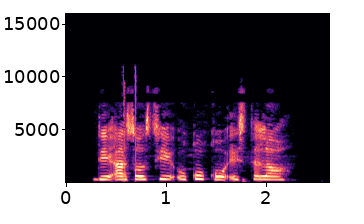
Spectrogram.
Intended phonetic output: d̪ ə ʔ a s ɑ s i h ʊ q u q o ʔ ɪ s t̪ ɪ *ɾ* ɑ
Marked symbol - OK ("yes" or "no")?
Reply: no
